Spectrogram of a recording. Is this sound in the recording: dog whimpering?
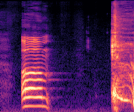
no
